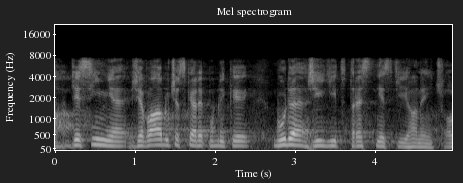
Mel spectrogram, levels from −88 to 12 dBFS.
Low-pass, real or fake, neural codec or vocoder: 7.2 kHz; fake; codec, 16 kHz, 4 kbps, FunCodec, trained on LibriTTS, 50 frames a second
